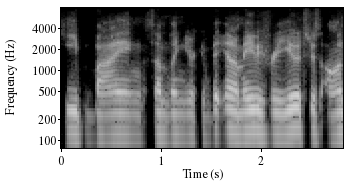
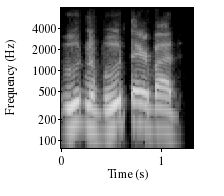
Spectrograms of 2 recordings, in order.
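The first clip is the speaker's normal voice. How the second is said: mock Maritime Canadian, a bit louder; thick East Coast Canadian accent; 3 semitones higher, 7 dB louder than usual. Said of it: "Out east, they're like".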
